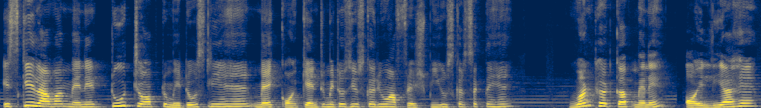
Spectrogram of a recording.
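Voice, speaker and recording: Woman giving calm recipe steps, light music. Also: a little high. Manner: calm step-by-step instruction. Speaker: cooking channel host. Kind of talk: recipe voice-over.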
